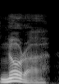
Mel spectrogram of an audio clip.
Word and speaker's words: Nura: This is why the word Nura, pronounced Nora, meant something entirely different from a beam observed from far away.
